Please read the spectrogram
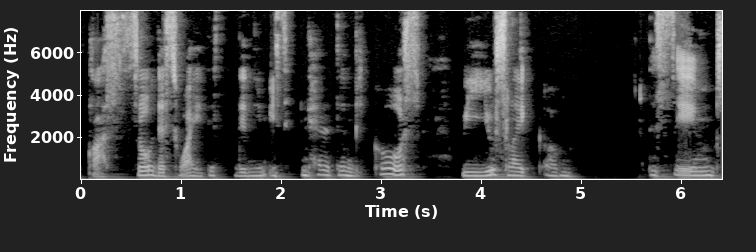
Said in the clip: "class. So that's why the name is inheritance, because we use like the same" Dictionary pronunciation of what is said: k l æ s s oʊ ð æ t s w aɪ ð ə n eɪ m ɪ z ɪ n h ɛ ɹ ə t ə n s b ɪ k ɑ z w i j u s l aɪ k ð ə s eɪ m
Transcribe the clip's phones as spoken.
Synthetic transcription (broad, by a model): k l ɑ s s oʊ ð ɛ t s w aɪ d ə n eɪ m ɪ s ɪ n h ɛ ɹ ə t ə n b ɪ k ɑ s w i j u s l aɪ k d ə s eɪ m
